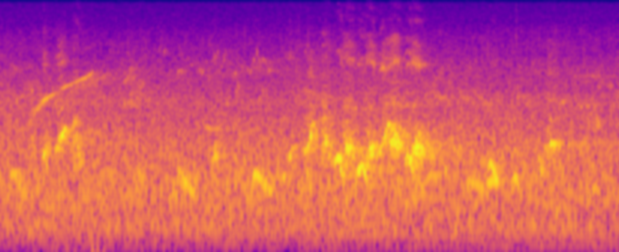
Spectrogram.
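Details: Noisy group of white-throated laughingthrushes at Rishikesh giving squeaky, chirping chatter with short rising whistled slurs. The notes cluster loudest in the middle, over a constant hissing background.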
